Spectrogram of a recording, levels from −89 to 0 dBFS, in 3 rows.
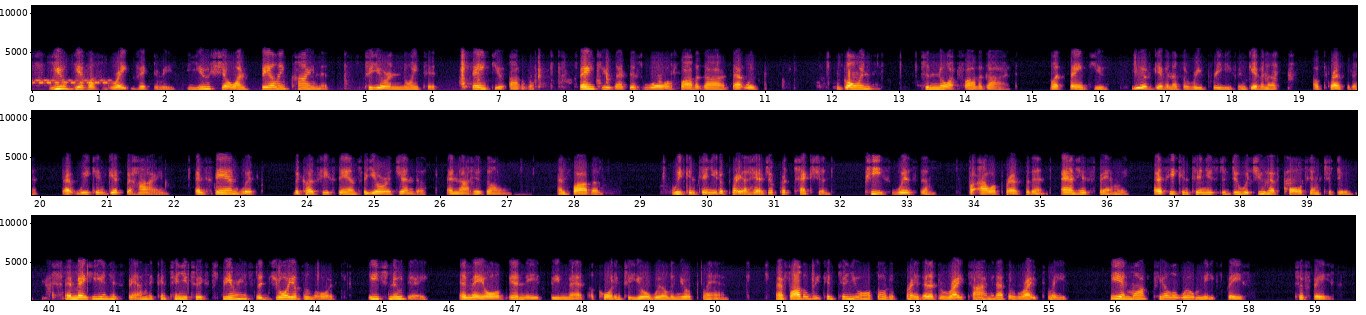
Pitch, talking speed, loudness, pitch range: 195 Hz, 150 wpm, -21 LUFS, 180-220 Hz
